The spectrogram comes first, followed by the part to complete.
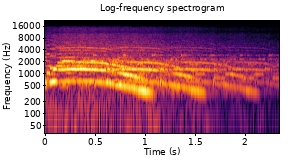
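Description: Edited-in sound effect: a meow-like cry falling in pitch, repeated about twice a second as a fading echo.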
